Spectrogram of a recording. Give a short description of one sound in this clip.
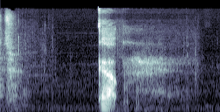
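A rifle is raised with a sharp metallic clack.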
